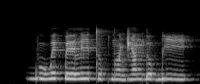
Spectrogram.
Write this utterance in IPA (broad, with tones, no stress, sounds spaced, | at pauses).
b u˦˨ w e˦ k͡p e˧ l iː˦ t u˨ p d ɔ̃˦˨ d͡ʒ ã˦ ŋ ɗ o˧ ɡ͡b i˦˨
